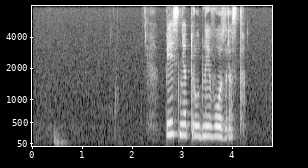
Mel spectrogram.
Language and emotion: Russian, neutral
